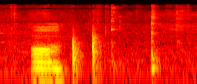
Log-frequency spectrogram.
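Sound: spoon clinking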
